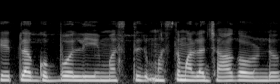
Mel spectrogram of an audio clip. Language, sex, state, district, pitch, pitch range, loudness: Tulu, female, Karnataka, Dakshina Kannada, 185 Hz, 180-195 Hz, -16 LUFS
